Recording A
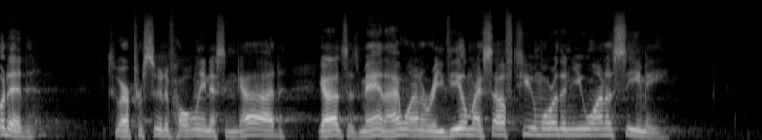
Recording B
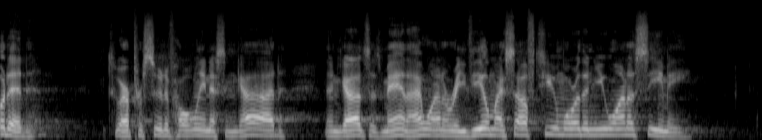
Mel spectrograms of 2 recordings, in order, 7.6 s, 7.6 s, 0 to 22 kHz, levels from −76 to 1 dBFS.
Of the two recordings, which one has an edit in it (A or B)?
A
